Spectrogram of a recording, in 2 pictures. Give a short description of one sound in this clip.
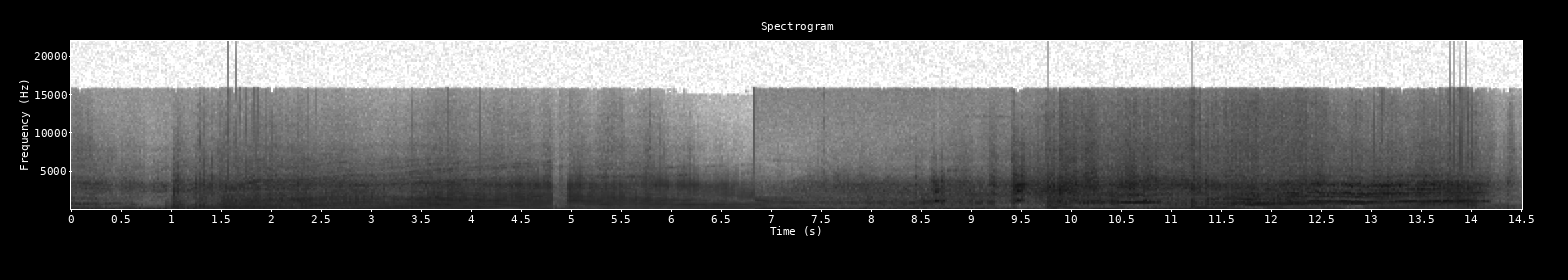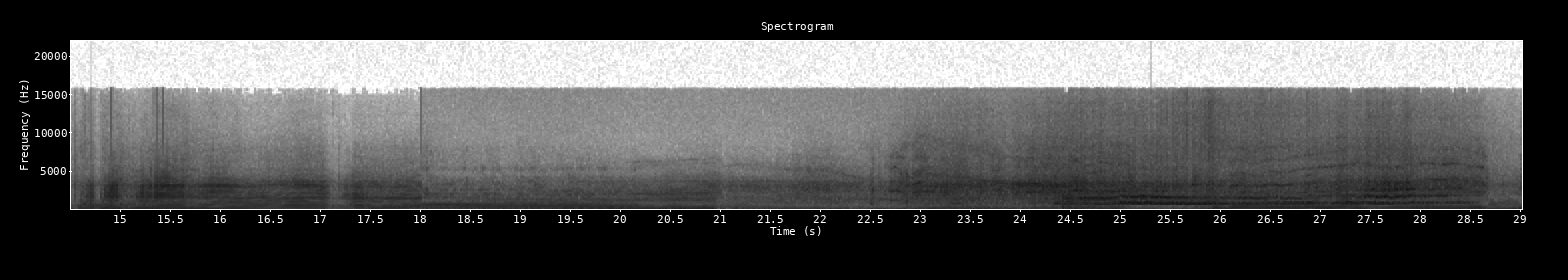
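A rally car engine revs hard, rising and falling in pitch as the car slides around corners.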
